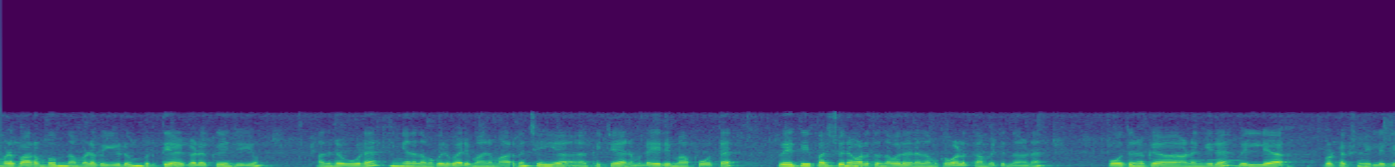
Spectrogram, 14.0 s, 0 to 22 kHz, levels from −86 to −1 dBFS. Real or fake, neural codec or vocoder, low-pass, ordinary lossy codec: real; none; 7.2 kHz; none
